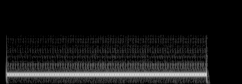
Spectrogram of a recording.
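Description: Telephone ringback tone heard down a phone line: one steady ring lasting about two seconds, then cut off sharply. It signals an outgoing call ringing at the other end.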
